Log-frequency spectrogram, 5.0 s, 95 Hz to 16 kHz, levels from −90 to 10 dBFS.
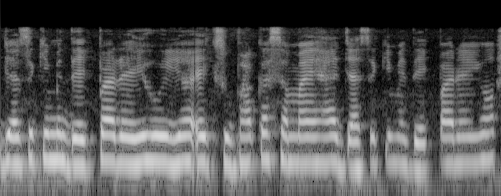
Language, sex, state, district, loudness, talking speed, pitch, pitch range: Hindi, female, Bihar, Katihar, -14 LUFS, 240 wpm, 225 Hz, 220-230 Hz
